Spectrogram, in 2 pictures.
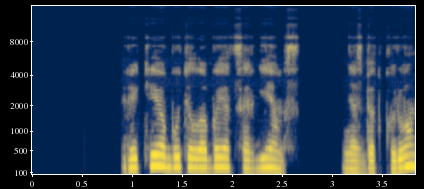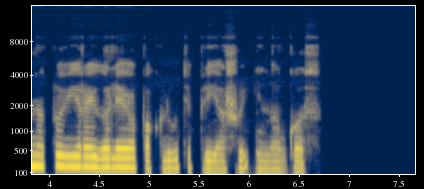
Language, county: Lithuanian, Vilnius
